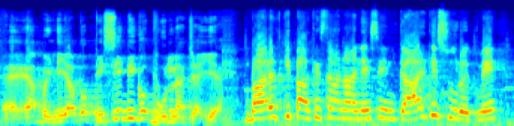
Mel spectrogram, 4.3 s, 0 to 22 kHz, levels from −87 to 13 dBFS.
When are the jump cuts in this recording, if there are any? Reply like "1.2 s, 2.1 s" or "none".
1.9 s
